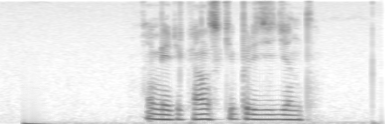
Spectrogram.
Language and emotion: Russian, neutral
